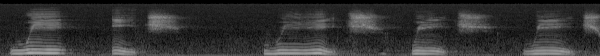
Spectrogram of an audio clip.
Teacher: It's just like one long E sound.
